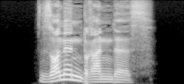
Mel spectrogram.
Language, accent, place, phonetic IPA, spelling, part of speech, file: German, Germany, Berlin, [ˈzɔnənˌbʁandəs], Sonnenbrandes, noun, De-Sonnenbrandes.ogg
- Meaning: genitive singular of Sonnenbrand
